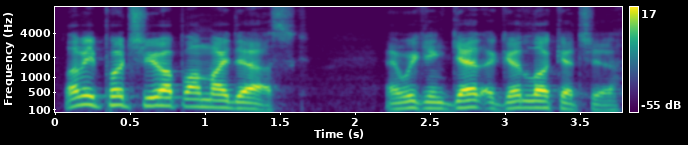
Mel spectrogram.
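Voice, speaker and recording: A man's voice: medium pitch, animated, normal speed, gravelly, fairly bright tone. A man playing a mild-mannered, wholesome reporter with old-fashioned exclamations in a radio drama. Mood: friendly, delighted. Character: mild-mannered, kindly male newspaper reporter. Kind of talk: 1940s-style radio drama acting.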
